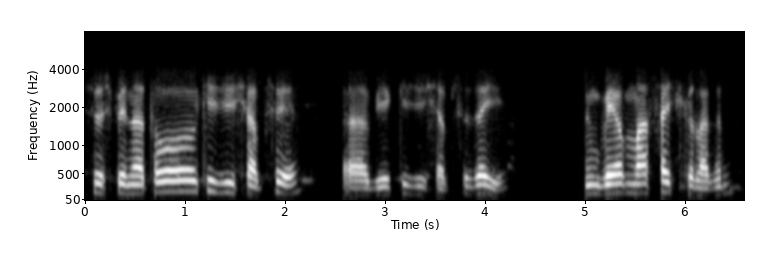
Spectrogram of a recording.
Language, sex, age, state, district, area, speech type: Bodo, male, 45-60, Assam, Udalguri, rural, conversation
